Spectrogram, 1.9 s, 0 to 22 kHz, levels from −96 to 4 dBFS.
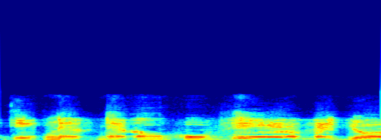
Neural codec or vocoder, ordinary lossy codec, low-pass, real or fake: codec, 44.1 kHz, 1.7 kbps, Pupu-Codec; MP3, 64 kbps; 7.2 kHz; fake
